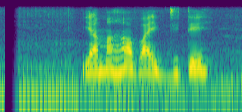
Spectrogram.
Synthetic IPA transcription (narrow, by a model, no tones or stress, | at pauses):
jamahaβaik̚ditʼe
